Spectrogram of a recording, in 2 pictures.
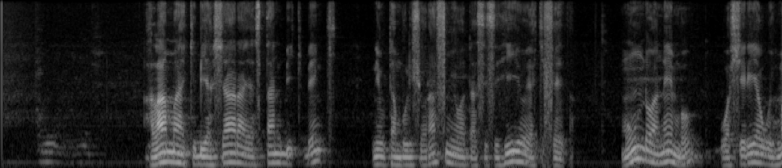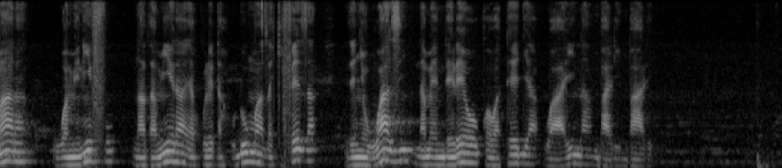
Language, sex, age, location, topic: Swahili, male, 18-24, Dar es Salaam, finance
